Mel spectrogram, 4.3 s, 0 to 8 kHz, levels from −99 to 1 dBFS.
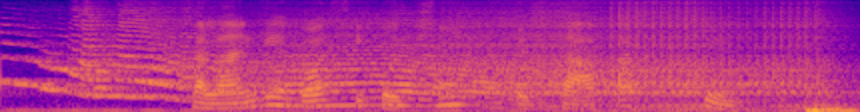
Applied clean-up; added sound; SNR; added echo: none; Squeak; -3 dB; none.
